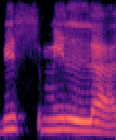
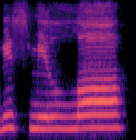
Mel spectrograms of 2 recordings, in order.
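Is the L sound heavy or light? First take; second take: light; heavy. First: The L is light, said with spread lips. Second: The L is heavy and dark. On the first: The speaker calls it right. "smile. Bismillah. Light ang lam" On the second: The speaker calls it wrong. "ang common mistake... heavy ang lam"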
